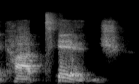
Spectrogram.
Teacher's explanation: This is the way we say that word, ka didge. Somebody from Britain is going to pronounce that T much more sharply. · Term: internal T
